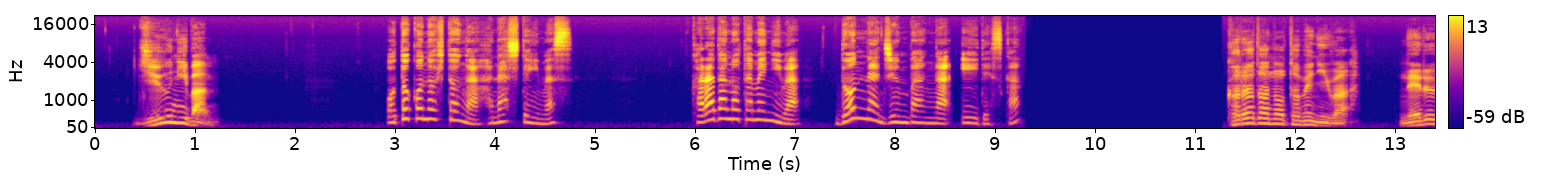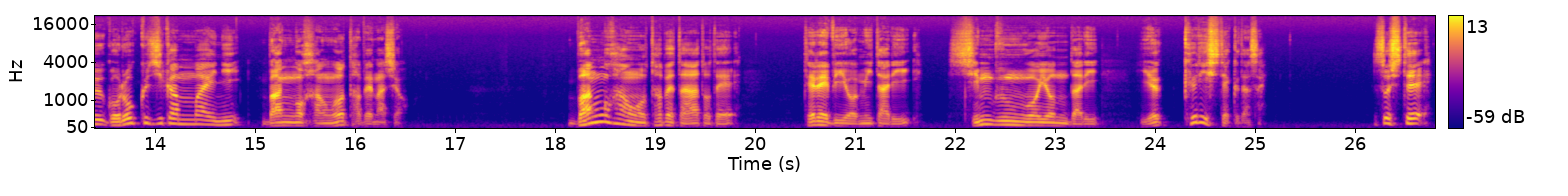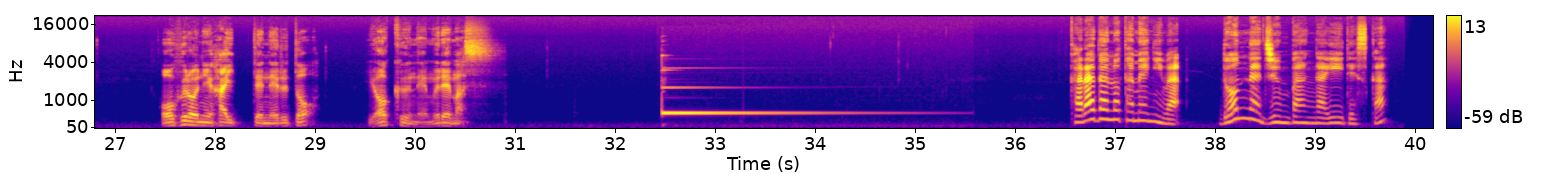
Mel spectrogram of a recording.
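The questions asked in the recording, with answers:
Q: 体のためにはどんな順番がいいですか?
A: 晩ご飯を食べる→テレビを見たり新聞を読んだりする→お風呂に入る→寝る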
